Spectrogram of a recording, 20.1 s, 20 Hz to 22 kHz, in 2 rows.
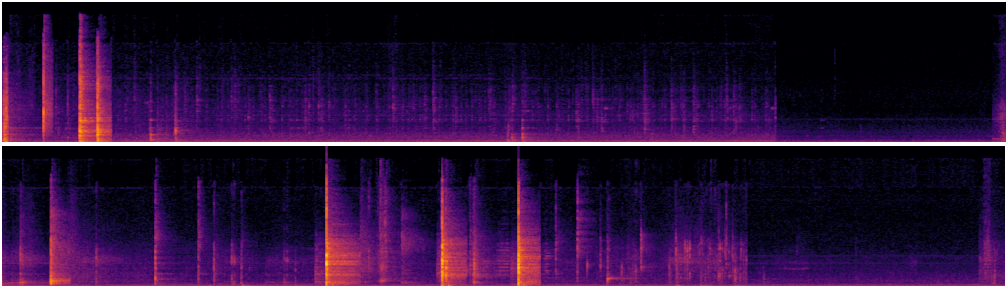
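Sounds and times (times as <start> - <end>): utensils and dishes clinking: 0.7 - 7.8.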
